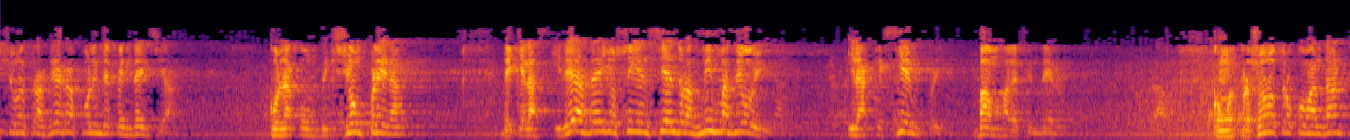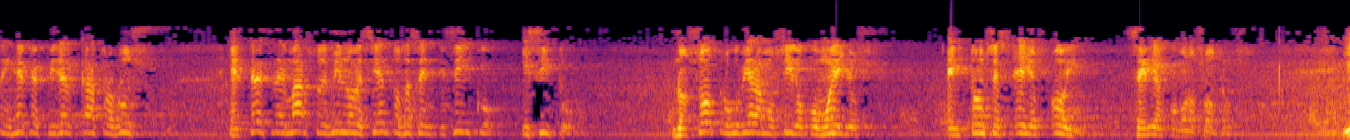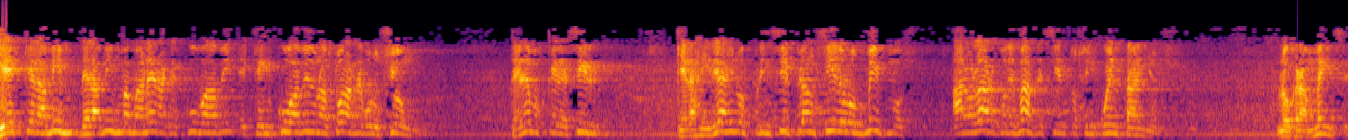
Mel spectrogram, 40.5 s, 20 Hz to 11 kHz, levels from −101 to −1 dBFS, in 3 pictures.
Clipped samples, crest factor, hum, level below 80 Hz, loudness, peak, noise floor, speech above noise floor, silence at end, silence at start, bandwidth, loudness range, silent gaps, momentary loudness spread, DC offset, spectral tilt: under 0.1%; 20 dB; none; -66 dBFS; -18 LUFS; 0 dBFS; -45 dBFS; 26 dB; 0 s; 0 s; 11 kHz; 6 LU; none; 20 LU; under 0.1%; -6 dB/octave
